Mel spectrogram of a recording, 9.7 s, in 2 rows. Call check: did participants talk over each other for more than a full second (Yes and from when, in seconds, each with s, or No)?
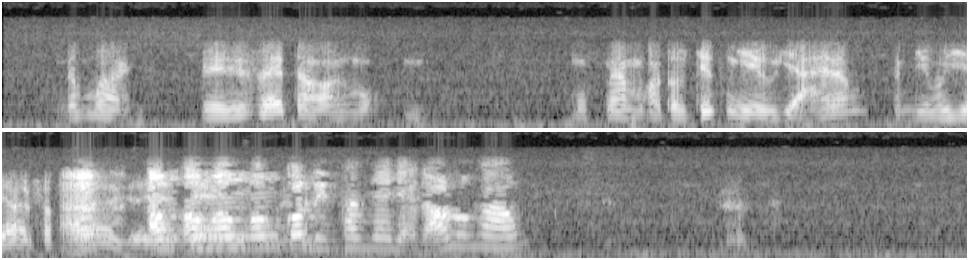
Yes, from 5.1 s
